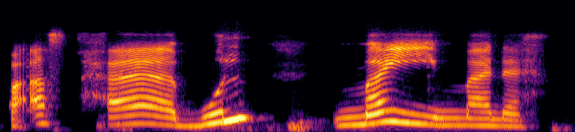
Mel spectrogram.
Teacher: ada huruf shadnya sifatnya sapir dan dia termasuk huruf yang tebal ya. Angkat pangkal lidahnya.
